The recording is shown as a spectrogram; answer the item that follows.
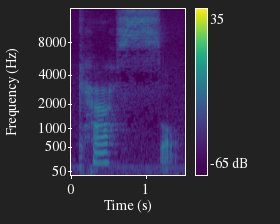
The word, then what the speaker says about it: castle: So cake, camel, cold, camp, corner, cuddle, castle. We don't really hear the T.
